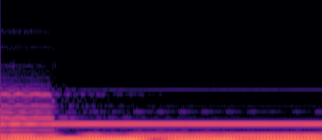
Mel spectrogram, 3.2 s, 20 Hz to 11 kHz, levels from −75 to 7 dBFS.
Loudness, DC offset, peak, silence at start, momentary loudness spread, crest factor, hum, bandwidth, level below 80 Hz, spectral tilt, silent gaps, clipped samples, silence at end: -23 LUFS; under 0.1%; -12 dBFS; 0 s; 2 LU; 10 dB; none; 1.8 kHz; -22 dBFS; -13 dB/octave; none; under 0.1%; 0 s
